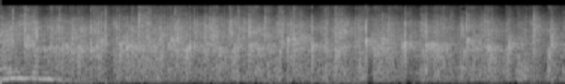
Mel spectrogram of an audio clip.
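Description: An audience claps in a dense, continuous burst of applause to greet Nevena Džaja at a promotion event, and it holds steady throughout.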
